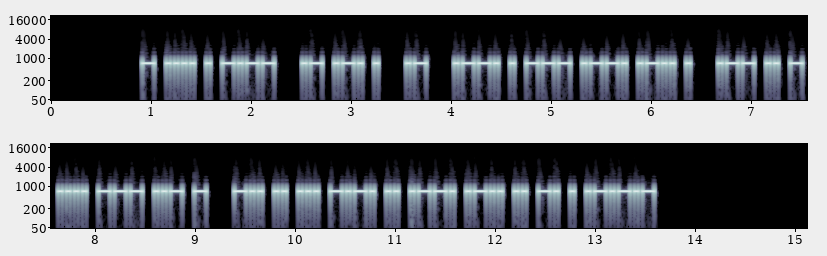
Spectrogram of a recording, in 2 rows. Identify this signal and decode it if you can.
Morse code, heard as a keyed tone, about 30 wpm, 700 Hz. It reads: THEY ARE A PEOPLE WITHOUT DISCIPLINE.
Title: Sentences from Top 1000 Words - Review Part 6 - 30wpm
